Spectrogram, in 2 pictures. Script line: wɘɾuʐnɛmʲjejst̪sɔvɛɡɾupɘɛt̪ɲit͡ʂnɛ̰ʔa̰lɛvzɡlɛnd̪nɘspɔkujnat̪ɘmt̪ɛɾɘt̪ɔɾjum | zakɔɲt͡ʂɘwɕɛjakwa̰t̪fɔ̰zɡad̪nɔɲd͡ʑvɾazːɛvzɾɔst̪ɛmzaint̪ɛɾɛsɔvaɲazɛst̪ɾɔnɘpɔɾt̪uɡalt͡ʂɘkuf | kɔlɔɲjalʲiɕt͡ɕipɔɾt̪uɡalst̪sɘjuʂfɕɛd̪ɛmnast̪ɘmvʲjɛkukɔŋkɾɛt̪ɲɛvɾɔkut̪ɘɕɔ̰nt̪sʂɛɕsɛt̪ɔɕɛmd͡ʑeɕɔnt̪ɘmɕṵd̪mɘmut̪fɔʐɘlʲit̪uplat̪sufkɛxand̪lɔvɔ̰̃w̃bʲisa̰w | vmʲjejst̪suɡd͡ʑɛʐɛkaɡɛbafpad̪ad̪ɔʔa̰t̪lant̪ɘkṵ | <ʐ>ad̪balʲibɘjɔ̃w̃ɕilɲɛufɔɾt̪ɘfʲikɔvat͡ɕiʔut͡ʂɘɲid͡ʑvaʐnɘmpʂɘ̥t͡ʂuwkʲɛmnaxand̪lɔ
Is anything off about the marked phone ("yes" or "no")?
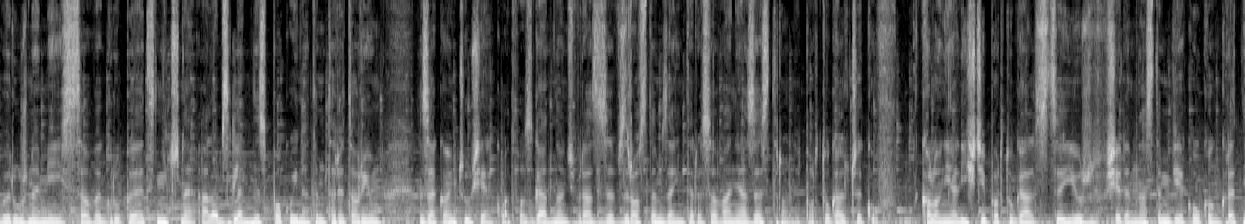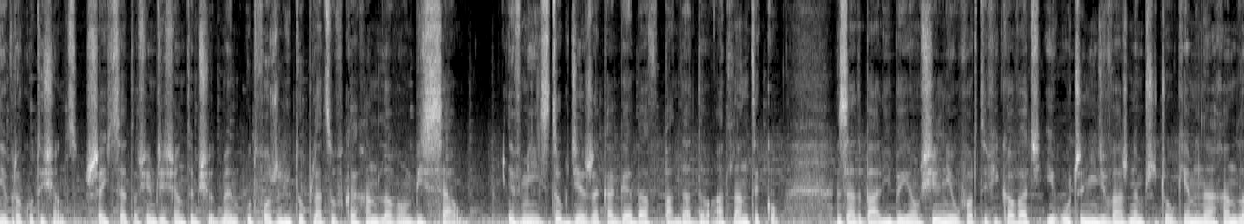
yes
